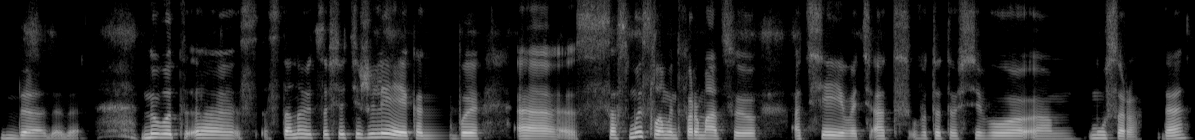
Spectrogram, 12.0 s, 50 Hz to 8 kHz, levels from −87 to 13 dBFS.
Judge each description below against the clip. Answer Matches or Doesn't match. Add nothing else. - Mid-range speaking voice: Matches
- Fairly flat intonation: Doesn't match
